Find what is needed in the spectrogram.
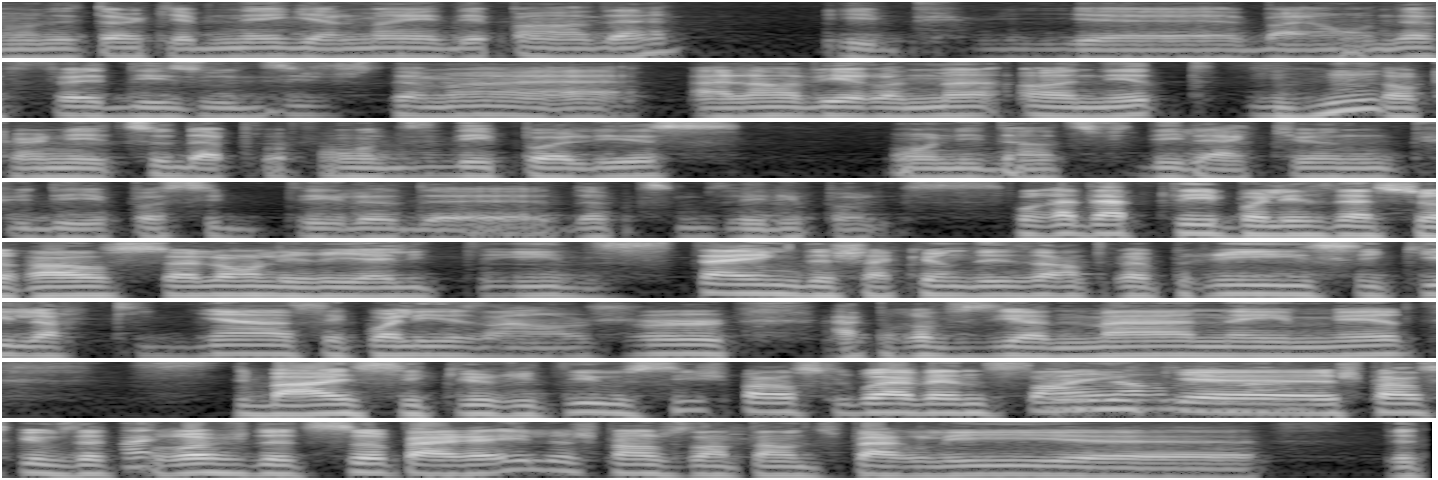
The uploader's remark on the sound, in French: En direct du Salon Industriel de Terrebonne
